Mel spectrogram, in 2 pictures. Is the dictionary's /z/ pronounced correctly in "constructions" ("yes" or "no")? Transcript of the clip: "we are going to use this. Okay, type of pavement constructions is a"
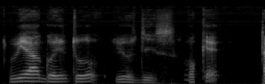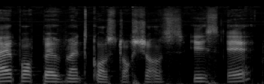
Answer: no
